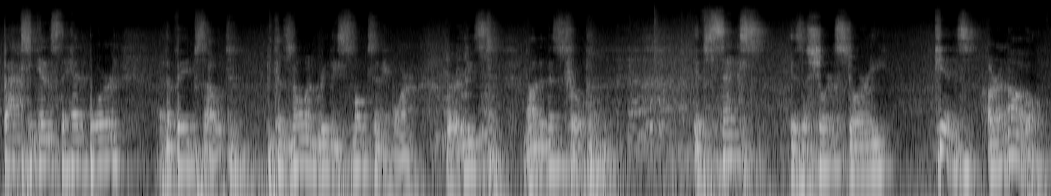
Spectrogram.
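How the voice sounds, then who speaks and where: A man performing his spoken word poetry live, with a playful, wry and bawdy delivery, jumping in pitch and stretching out words. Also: very animated, unhurried, long pauses, dark tone, slight background noise. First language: English. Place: performance venue. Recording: echoey room, voice from far off, faint ambience.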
